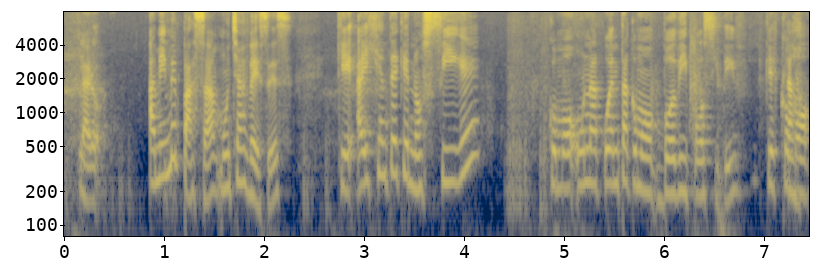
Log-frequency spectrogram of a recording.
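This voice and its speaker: A woman speaks at a moderate pace with fairly high pitch and lively intonation. Noticeable background noise can be heard. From Ecuador, Guayaquil. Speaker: photographer and clothing store founder. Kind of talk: interview.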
